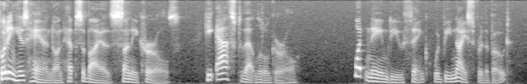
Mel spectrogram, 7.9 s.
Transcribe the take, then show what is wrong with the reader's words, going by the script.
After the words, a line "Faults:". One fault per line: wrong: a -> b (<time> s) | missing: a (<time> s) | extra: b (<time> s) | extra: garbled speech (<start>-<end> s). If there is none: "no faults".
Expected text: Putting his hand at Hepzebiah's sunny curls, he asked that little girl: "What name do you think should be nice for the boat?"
Putting his hand on Hepzebiah's sunny curls, he asked that little girl: "What name do you think would be nice for the boat?"
Faults:
wrong: at -> on (0.8 s)
wrong: should -> would (6.6 s)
